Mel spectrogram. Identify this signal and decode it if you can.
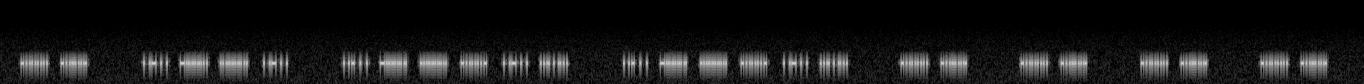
Hellschreiber (Feld-Hell, 122.5 baud), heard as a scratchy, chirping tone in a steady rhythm, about 1000 Hz. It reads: CQ TEST YB2OTX YB2OTX CQ CQ CQ CQ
